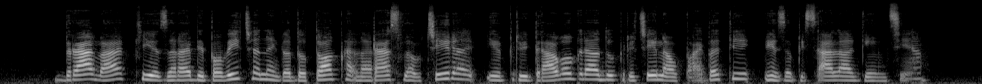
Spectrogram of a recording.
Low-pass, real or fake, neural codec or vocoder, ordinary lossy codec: none; fake; codec, 44.1 kHz, 1.7 kbps, Pupu-Codec; none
